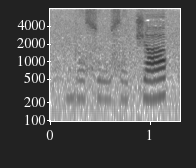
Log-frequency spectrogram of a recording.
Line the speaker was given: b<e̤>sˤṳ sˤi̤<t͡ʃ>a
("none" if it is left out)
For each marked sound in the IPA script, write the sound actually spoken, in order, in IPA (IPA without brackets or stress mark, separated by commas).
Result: i̤, t͡ʃ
